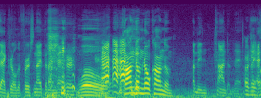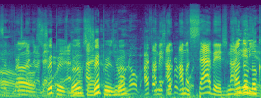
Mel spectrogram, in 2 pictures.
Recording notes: On this episode, we are in the car. With several Drop-Ins. Recorded at Thank You Miami.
